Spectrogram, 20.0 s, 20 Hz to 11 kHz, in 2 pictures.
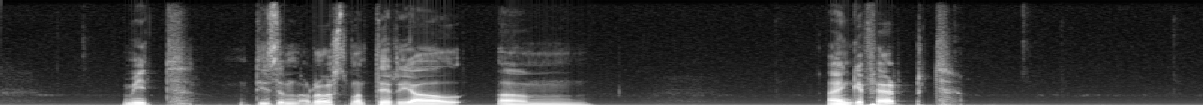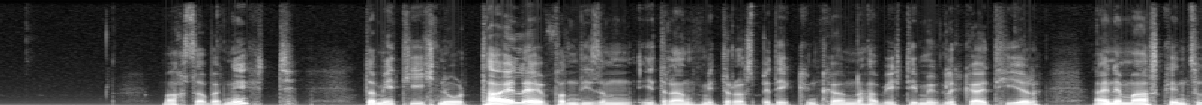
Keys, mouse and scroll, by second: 0.4-4.5 drag, 0.4 scroll down 1, 0.6 alt+right click, 6.4 middle click, 6.4 alt+right click, 6.4-7.9 drag, 7.9-14.4 alt+drag, 17.1-20.0 alt+drag, 17.1 alt+middle click, 18.2 right click.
